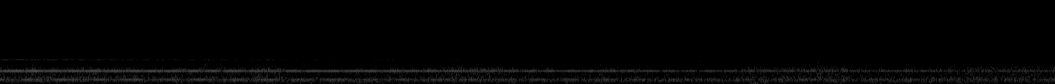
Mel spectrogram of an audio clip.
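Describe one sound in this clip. A singing bowl rings with a steady, slowly fading hum.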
